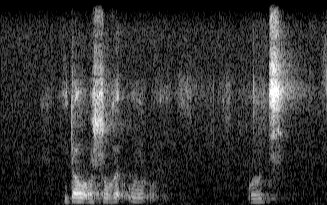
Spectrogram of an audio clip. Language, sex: Xhosa, male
